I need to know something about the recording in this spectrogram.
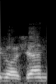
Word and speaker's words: Gollán: No, mejor decir Goyan directamente porque el apellido es de origen escocés, sería Golan, pero ya nadie nos dice así que...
